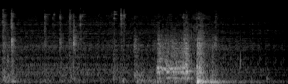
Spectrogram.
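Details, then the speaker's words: 1948 Ford F5 flatbed, Mercury 256 flathead V8 with valve issues, starting hot with the clutch pushed in: uneven clattering bursts and rough grinding clunk as the starter tries to catch; owner suspects the starter is coming apart or the clutch, unconfirmed. "I wonder if the starter's coming apart, because that's the last thing I hit. The clutch was pushed in. Oh, maybe that's what it is. The clutch is, or the starter's going bad."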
